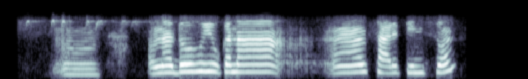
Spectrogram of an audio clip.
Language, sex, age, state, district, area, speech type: Santali, female, 30-45, West Bengal, Malda, rural, conversation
